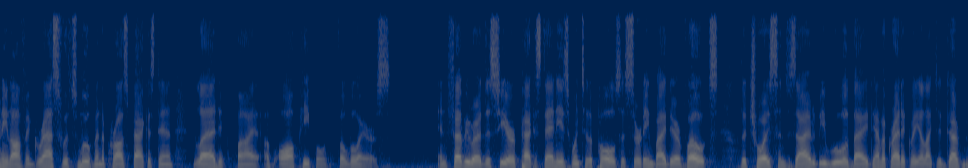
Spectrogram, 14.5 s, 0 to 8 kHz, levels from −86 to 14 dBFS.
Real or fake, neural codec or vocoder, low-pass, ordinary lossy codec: fake; codec, 16 kHz, 0.5 kbps, FunCodec, trained on LibriTTS, 25 frames a second; 7.2 kHz; Opus, 64 kbps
